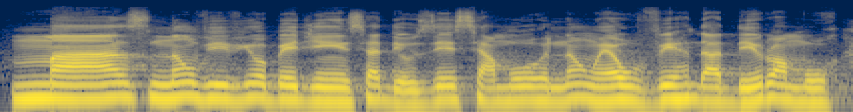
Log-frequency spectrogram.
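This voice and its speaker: A pastor giving a lively sermon, often asking his congregation questions. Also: on the high side, normal speed, clean tone, big-room sound. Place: church hall.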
